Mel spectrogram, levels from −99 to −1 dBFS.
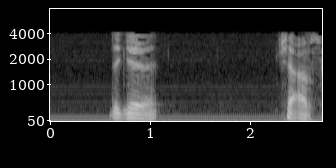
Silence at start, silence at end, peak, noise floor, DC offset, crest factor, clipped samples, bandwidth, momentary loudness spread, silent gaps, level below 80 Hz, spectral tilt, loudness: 0.55 s; 0 s; -14 dBFS; -52 dBFS; under 0.1%; 20 dB; under 0.1%; 4.3 kHz; 8 LU; none; -52 dBFS; -10 dB/octave; -30 LUFS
